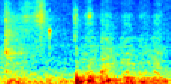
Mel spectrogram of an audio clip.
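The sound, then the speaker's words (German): Pen scratching across a sheet of paper as someone writes in large letters, soft and brief, ending with a sharper tap. “So, ich schreibe es mal ganz groß auf meinen Zettel.”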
